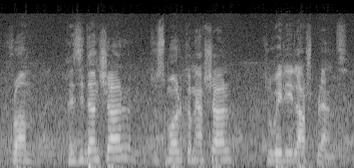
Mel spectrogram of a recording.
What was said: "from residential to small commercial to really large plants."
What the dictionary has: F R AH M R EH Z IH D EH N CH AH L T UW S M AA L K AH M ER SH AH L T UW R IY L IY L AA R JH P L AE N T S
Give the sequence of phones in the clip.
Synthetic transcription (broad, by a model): F R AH M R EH Z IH D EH N SH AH L T UW S M AA L K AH M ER SH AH L T UW W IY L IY L AA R ZH P L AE N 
